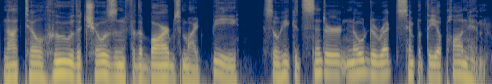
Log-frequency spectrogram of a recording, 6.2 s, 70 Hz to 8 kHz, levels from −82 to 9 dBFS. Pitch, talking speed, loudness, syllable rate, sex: 110 Hz, 205 wpm, -19 LUFS, 4.7 syllables/s, male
